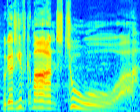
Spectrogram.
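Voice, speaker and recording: A man's voice: high-pitched, sing-song, slow pace, gravelly, pushed and bright, soft background music. Theatrical young man with put-on Austrian accent. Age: 20s. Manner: theatrical, mock-imperious. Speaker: gaming channel host. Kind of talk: playful strategy game let's play commentary.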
